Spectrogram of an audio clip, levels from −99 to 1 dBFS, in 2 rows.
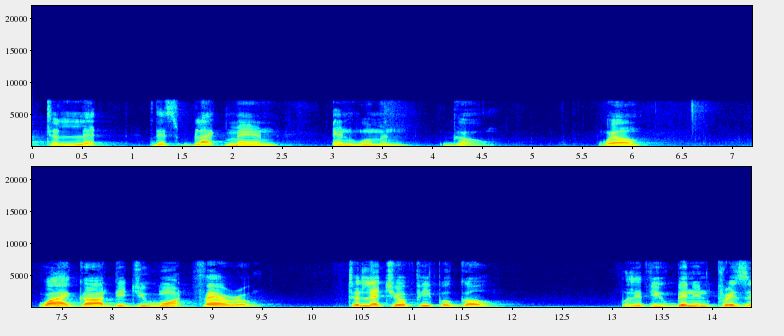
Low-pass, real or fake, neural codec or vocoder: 7.2 kHz; real; none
